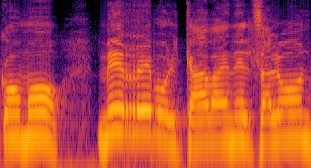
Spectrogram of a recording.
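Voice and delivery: slow, drawn-out announcer voice.

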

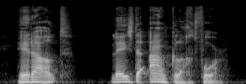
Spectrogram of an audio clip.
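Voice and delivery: plain

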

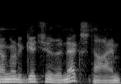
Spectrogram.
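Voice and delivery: plain

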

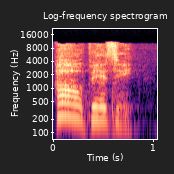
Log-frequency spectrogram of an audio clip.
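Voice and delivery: out-of-breath voice. Imitating someone asked how they are doing: imitating someone out of breath. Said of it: "why are you out of breath".

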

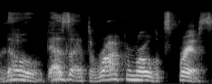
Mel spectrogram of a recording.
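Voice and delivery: put-on southern accent. Retelling what a wrestler said in a room: imitating Kid Cash. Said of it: "Why am I even doing that voice?".

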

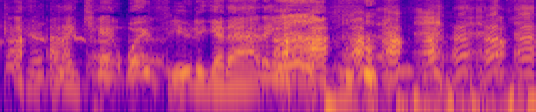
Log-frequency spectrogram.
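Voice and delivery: nasty, laughing, slow voice rising high.

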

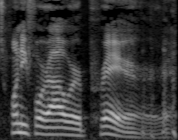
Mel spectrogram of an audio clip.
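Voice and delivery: very pious, slow intoning voice.

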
